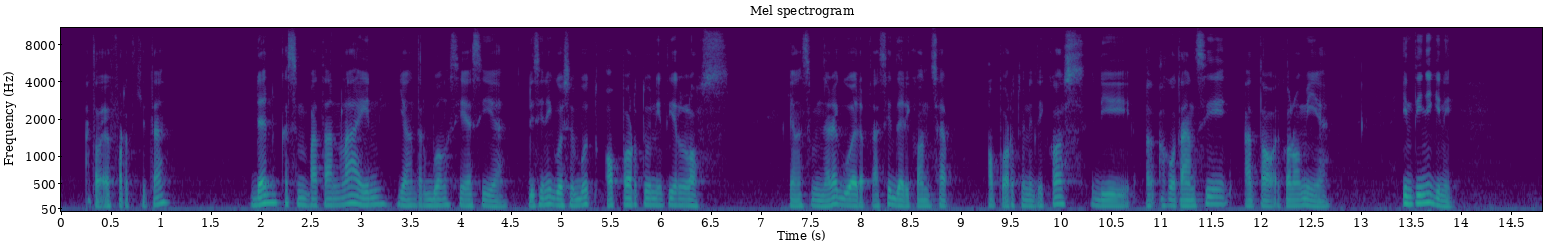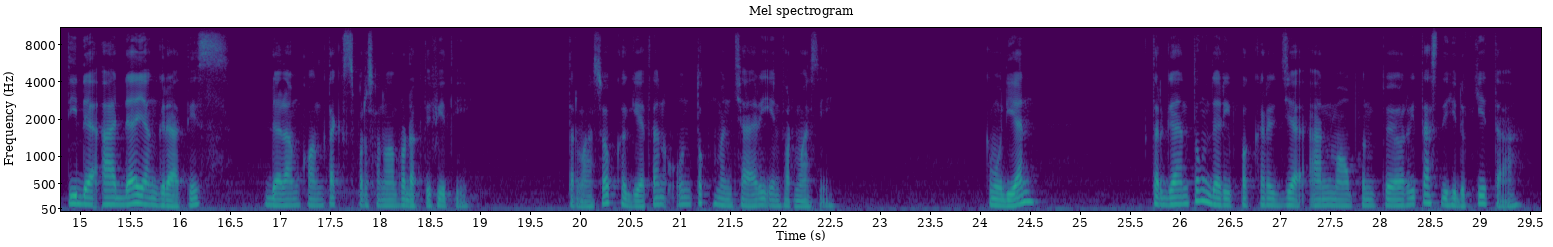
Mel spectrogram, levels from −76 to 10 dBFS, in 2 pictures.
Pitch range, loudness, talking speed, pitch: 100-120 Hz, -35 LUFS, 105 wpm, 105 Hz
